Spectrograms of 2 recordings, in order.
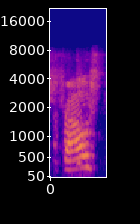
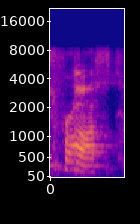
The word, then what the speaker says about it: Fraust: Frost, before I go any further, is it Frost? Is it Fraust? Because it could be pronounced either way. How are we doing this? So it's Frost. It's German.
